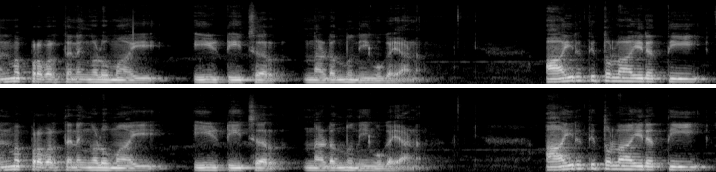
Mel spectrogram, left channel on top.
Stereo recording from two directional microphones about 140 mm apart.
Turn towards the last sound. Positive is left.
turn(degrees=35)  # may be behind; listen again after turning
